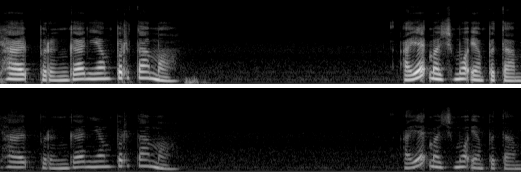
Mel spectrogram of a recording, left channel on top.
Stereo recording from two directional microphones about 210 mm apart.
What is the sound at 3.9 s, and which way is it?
Speech, 35° left (ahead or behind).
